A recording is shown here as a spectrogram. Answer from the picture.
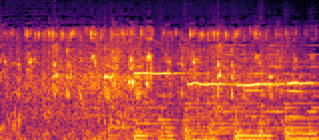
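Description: A dense, steady chorus of frigatebird calls: overlapping rattling, clattering notes with thin whistles above, like a busy nesting colony, with no one speaking.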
